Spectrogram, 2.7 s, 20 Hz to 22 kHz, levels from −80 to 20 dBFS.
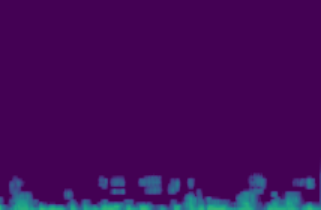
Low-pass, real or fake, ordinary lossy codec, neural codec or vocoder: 3.6 kHz; real; none; none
